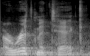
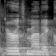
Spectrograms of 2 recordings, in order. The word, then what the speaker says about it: arithmetic: spells it might also you might also hear teachers call it arithmetic because that's certainly how it's spelled i've heard instructors call it both things but they are one in the same whether it's arithmetic or it's arithmetic a few definitions to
